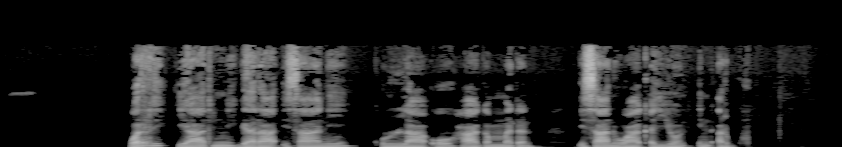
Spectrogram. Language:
Oromo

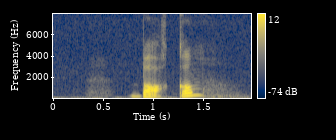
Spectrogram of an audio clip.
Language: Swedish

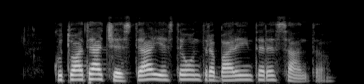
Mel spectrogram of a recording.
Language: Romanian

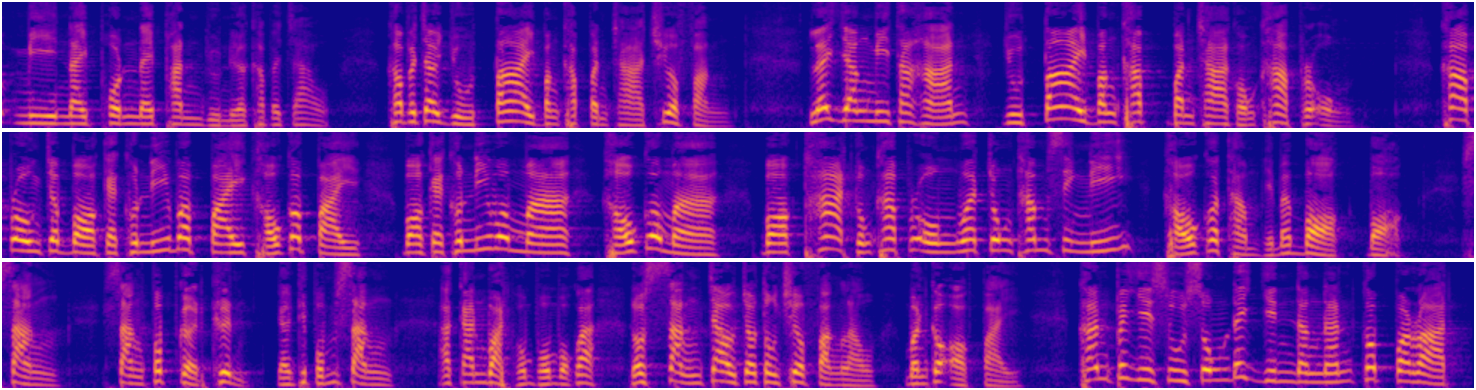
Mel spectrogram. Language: Thai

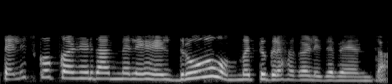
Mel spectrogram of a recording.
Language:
Kannada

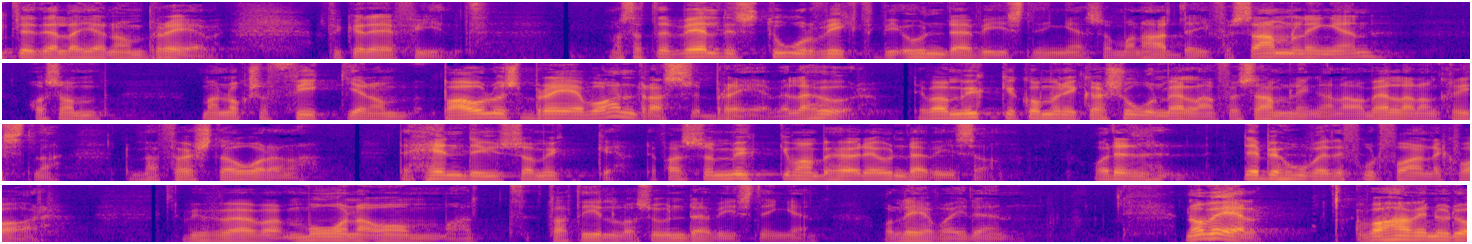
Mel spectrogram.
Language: Swedish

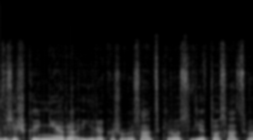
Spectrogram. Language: Lithuanian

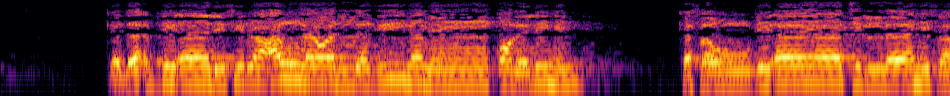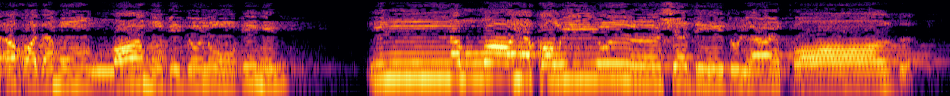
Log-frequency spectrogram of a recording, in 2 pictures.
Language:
Arabic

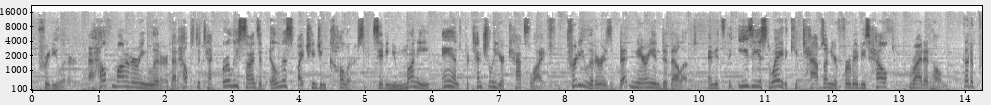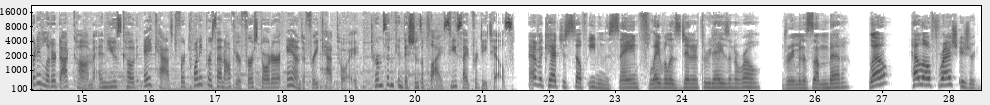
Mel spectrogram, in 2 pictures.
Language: Arabic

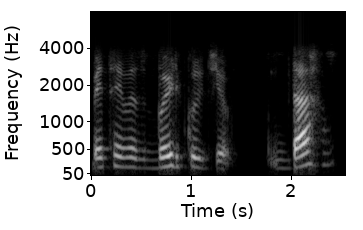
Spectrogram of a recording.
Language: Kashmiri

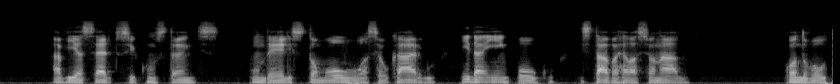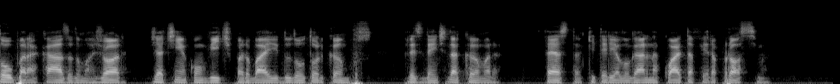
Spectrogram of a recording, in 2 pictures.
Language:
Portuguese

